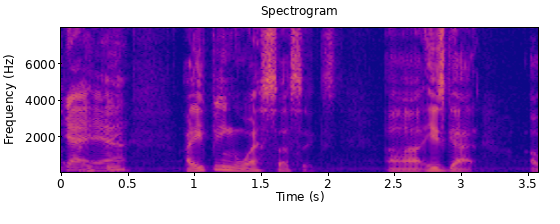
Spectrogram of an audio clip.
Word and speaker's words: Iping: Our story begins when a mysterious stranger arrives at an inn in Iping, West Sussex. I believe that's how that's pronounced. Yeah. Iping, West Sussex.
